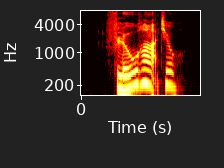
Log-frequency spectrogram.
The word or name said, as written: flowradio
